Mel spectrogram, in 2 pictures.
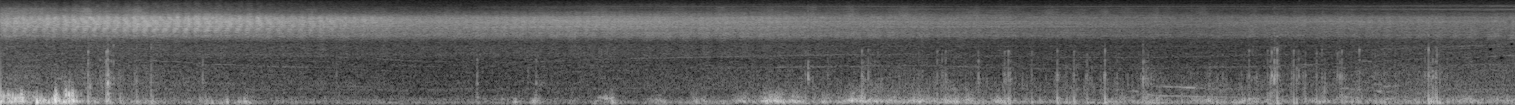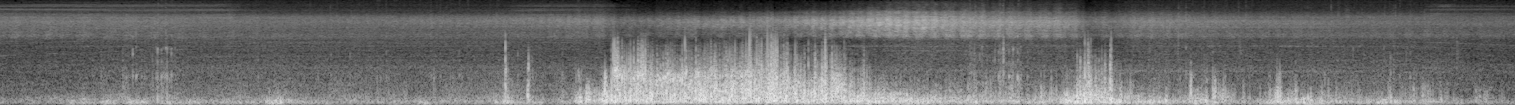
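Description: Footsteps of someone walking on pavement, under a steady high buzz of cicadas. About two-thirds of the way through, a louder rush of mixed noise lasts a few seconds.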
